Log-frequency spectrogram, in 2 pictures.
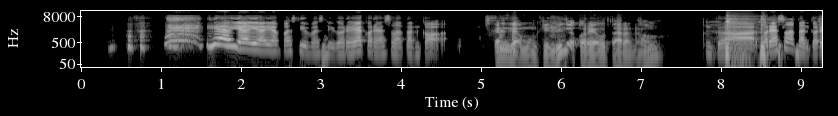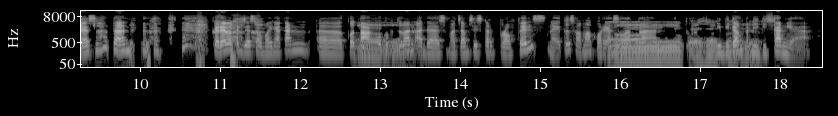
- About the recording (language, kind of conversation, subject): Indonesian, podcast, Apa pengalaman belajar yang paling berkesan dalam hidupmu?
- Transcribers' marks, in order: laugh; chuckle; laughing while speaking: "Selatan"; chuckle; laugh; in English: "yes"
